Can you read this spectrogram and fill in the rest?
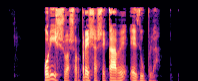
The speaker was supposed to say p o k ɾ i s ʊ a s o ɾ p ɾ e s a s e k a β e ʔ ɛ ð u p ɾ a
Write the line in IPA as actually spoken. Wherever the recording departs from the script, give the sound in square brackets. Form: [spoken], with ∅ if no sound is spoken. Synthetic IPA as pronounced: p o [∅] ɾ i s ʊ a s o ɾ p ɾ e s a s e k a β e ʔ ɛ ð u p [l] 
